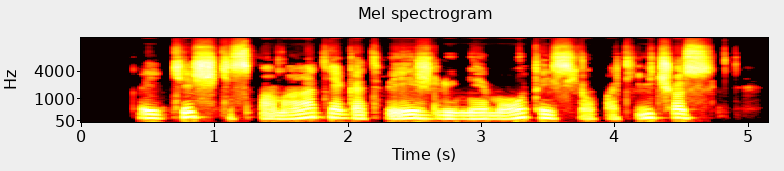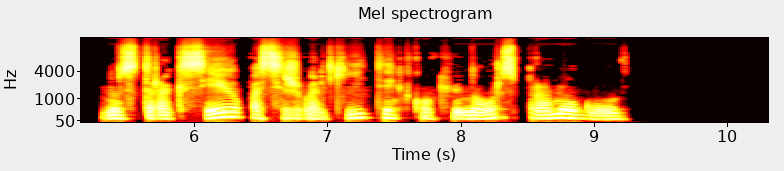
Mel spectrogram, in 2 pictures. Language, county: Lithuanian, Kaunas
